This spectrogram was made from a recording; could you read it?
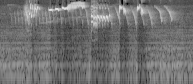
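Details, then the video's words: A singing male orange-headed thrush, stirring other birds to call: a dense stream of high thin whistles and quick descending slurred notes with scarcely a break, over a faint steady hum. "ANIS MERAH GACOR TELER‼️BURUNG LAIN IKUT NGAMUK‼️"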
